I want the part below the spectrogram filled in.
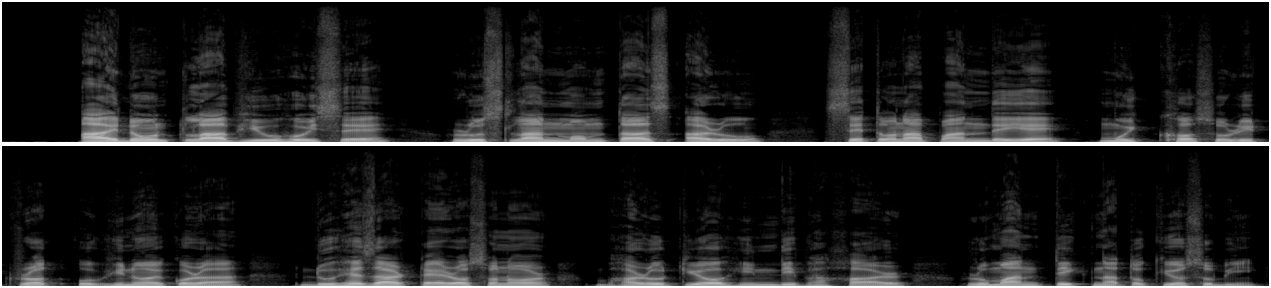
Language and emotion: Assamese, neutral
